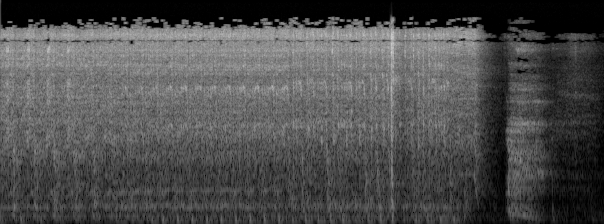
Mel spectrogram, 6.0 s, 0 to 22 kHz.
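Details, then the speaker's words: Honda CT70K1 bought at a swap meet, cranked with a drill at wide-open throttle: steady rapid cranking chuffs, about four a second, over a high drill whine; nearly catches but never runs even with starting spray and fuel in the bowl. Owner wonders if compression is too low. "oh I felt like it was going to go it sounds like it's so close"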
